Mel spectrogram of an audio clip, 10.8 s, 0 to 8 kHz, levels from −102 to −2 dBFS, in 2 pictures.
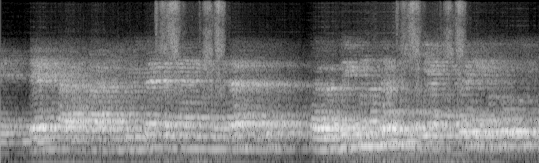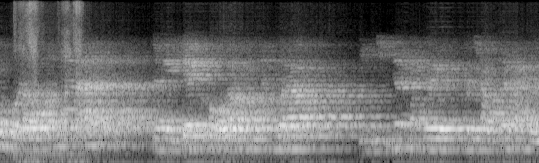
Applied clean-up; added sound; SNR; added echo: neural separator model SepFormer DNS4.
